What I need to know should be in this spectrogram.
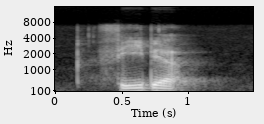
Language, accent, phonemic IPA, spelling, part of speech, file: German, Austria, /ˈfeːbɐ/, Feber, noun, De-at-Feber.ogg
- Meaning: synonym of Februar (“February”)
